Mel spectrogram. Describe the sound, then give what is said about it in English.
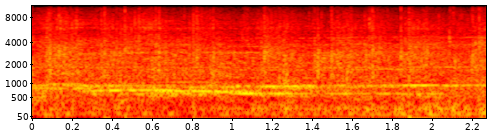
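A large crowd applauds and cheers loudly and continuously, a dense wash of clapping with whoops and shouts, sustained at full volume throughout, as the audience stands on its feet giving Jesus a standing ovation. “Get up on your feet, clap to Jesus, then sit down. Give Jesus a standing ovation.”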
